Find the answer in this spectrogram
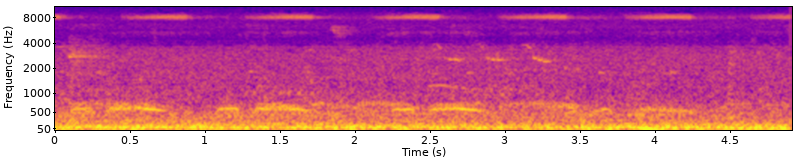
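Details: Dove calling as night approaches: soft, low hooting coos in a steady series, each a short arched note repeated about every second, over a constant low rumble of background noise.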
